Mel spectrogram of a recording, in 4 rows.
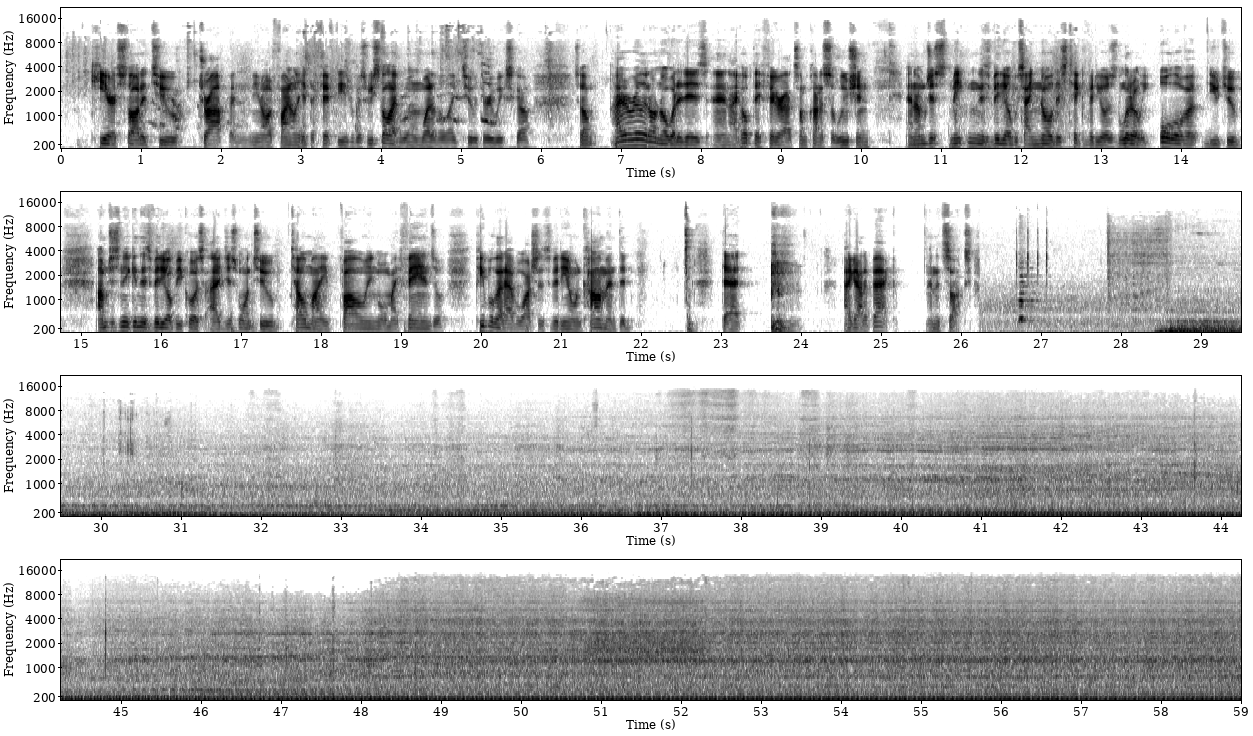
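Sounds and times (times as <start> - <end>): car engine starting and idling: 26.2 - 59.0.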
